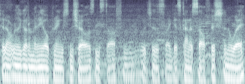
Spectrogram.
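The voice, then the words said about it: Hoarse, strained, weakened voice. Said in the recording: “You can hear right now I've lost my voice because I don't talk much.”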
